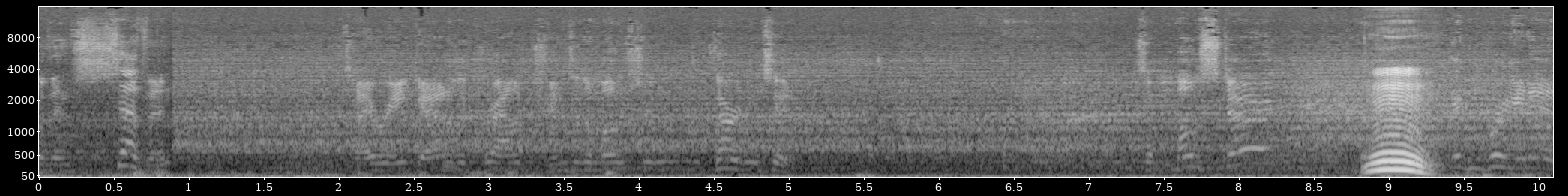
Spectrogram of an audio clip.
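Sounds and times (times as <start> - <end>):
sports commentator talking: 2.1 - 5.1, 7.3 - 10.0.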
